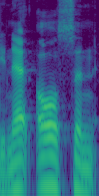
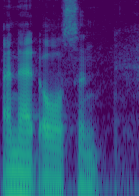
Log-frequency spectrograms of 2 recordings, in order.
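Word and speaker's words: Anette Olzon: I don't know if I'm pronouncing her name correct, but at least as far as how it would be pronounced here in the States, it's Annette Olson.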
